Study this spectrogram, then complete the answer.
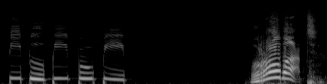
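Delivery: high beeping toy robot voice; robot sounds. Pretend. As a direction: beep like a little toy robot. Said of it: "Those were robot sounds".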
